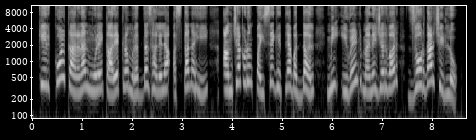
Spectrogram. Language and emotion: Marathi, angry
